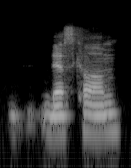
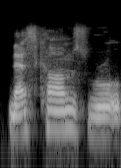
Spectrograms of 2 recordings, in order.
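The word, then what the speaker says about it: NESCAUM: And then you also cite, I don't know if there's a good way to pronounce this acronym. I think we usually refer to it as NESCOM.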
